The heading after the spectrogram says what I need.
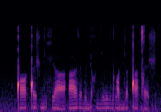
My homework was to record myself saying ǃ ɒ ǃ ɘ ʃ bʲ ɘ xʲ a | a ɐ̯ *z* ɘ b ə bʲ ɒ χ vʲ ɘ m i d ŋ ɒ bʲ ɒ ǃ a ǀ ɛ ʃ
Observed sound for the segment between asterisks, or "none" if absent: z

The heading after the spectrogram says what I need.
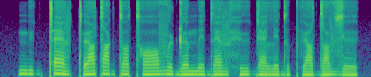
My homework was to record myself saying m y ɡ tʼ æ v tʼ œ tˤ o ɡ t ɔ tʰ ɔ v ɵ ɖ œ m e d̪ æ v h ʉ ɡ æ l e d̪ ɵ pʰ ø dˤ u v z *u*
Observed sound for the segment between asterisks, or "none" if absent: ø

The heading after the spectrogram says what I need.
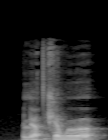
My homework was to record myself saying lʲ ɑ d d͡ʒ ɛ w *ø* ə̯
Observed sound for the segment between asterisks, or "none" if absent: ɵ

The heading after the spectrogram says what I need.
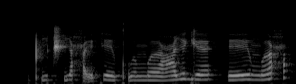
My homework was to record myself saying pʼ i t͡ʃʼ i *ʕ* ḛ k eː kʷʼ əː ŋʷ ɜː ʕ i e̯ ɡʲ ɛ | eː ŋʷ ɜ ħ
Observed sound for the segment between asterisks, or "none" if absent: ħ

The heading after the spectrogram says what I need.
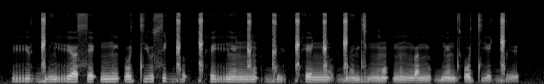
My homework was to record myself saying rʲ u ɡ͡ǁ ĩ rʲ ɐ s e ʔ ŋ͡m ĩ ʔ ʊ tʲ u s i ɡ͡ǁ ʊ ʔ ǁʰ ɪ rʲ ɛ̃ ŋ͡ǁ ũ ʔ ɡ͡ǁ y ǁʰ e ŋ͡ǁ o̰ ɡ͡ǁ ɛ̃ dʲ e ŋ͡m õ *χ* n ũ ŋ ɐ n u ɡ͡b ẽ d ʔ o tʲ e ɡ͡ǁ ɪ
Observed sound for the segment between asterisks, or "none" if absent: ʔ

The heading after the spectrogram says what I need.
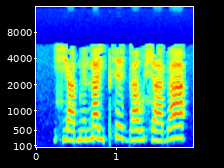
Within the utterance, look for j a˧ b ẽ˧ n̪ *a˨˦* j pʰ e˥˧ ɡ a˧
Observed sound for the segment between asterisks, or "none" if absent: a˥˧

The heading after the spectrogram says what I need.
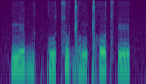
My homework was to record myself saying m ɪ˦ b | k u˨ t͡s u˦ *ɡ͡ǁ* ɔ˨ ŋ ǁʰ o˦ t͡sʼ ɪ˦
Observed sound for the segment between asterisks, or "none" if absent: ɡ͡ǁ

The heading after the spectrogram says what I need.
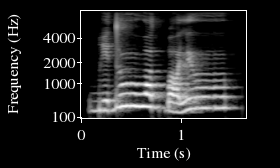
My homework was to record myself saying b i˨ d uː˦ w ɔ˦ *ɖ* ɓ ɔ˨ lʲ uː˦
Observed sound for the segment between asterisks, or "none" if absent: d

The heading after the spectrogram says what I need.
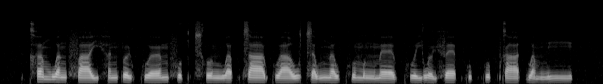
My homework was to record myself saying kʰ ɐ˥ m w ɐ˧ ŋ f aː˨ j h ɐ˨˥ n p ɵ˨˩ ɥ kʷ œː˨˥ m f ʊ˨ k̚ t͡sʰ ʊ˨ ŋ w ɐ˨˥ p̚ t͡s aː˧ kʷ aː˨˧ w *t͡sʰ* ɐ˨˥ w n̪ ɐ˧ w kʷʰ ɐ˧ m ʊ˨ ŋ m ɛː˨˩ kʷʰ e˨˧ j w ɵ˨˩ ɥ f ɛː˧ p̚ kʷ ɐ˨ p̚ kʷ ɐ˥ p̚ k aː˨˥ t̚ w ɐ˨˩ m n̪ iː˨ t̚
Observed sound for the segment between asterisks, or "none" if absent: t͡s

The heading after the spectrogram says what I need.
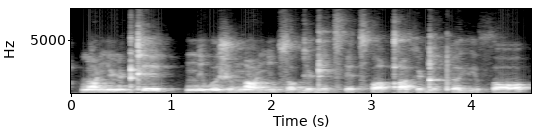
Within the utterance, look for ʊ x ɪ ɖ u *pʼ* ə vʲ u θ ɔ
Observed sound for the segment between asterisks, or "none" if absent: pʼ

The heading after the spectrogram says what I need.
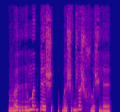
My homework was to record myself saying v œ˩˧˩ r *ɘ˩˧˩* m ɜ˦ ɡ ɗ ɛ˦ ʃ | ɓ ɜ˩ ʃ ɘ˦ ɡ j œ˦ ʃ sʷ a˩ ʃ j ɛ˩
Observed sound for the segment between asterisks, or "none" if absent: ɘ˨˩˦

